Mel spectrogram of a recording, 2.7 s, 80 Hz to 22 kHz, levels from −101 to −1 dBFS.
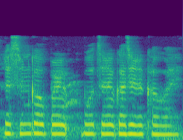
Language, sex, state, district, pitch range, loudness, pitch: Hindi, female, Arunachal Pradesh, Longding, 250-265 Hz, -13 LUFS, 255 Hz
